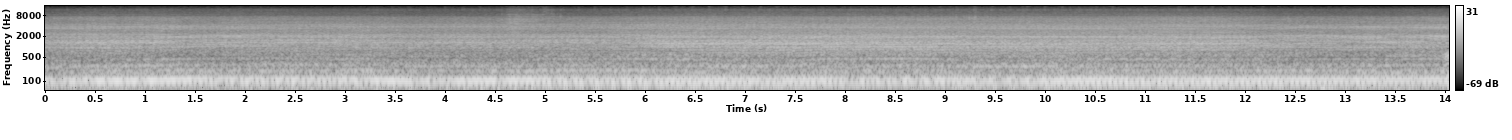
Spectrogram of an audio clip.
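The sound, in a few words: Ford Mustang 3.8L engine idling rough, misfiring when hot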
